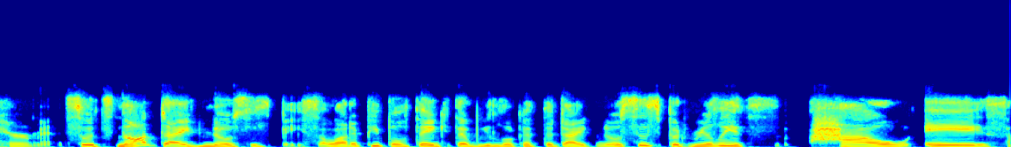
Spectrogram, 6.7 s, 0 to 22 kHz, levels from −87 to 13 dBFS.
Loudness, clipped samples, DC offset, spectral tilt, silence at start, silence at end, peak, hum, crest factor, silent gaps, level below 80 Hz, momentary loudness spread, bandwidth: -17 LUFS; under 0.1%; under 0.1%; -3 dB/octave; 0 s; 0 s; -4 dBFS; none; 14 dB; none; -54 dBFS; 9 LU; 8.4 kHz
